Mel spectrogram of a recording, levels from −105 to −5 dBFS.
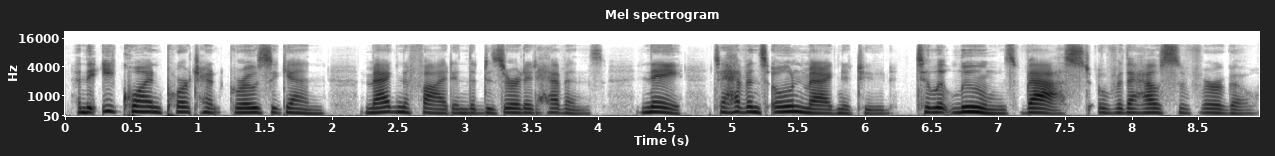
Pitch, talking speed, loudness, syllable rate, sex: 195 Hz, 165 wpm, -19 LUFS, 5.2 syllables/s, female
